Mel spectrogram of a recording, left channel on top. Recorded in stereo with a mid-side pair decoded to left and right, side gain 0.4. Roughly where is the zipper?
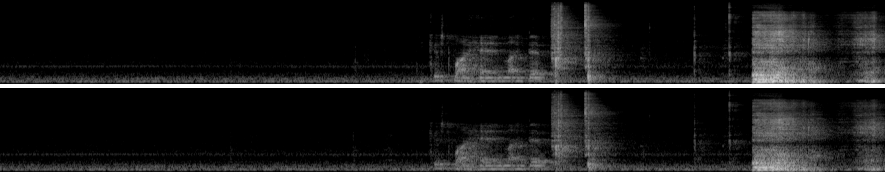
Ahead left.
